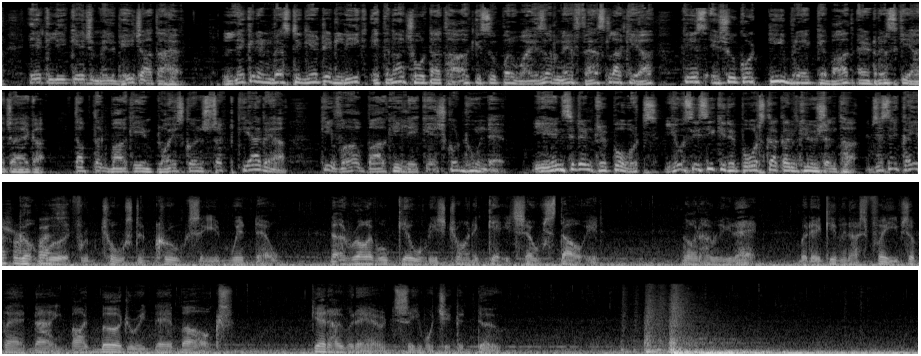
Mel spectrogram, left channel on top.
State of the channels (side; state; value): both; different; correlation 0.00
